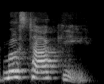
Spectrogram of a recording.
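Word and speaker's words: Mostaque: Um you know and Robin, you know EMAD, how you pronounce his last name? He wrote the last economy. Mustaki.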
